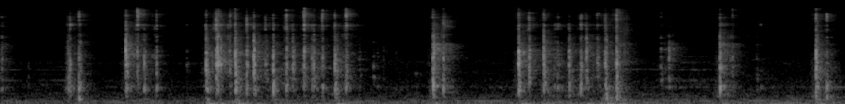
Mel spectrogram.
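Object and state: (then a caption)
Plastic computer keyboard being typed on. A white full-size plastic computer keyboard on an office desk is typed on continuously with the fingertips of both hands. Rapid bursts of sharp, bright plastic key taps come in quick clusters separated by short pauses, each click dying away almost instantly over a faint low background rumble.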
